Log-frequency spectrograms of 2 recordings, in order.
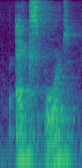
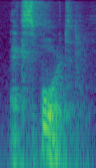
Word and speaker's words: export: yellow handsome dancer also for words that can be used as both verbs and nouns for example export export the noun has stress on the first syllable export and the verb tends to have stress on the second syllable export so for example uh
